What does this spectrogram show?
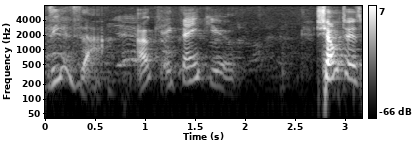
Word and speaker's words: Dziya: Dziya. No, D is silent. There we go. Okay. Yeah, you got it. Did I do it right? Dziya.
